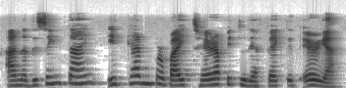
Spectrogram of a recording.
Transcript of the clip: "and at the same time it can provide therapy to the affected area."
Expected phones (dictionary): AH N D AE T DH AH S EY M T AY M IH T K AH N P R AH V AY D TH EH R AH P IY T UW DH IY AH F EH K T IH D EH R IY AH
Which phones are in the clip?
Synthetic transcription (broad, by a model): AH N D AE T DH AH S EY M T AY M IH T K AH N P R AH V AY D T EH R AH P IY T UW DH IY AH F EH K T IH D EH R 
